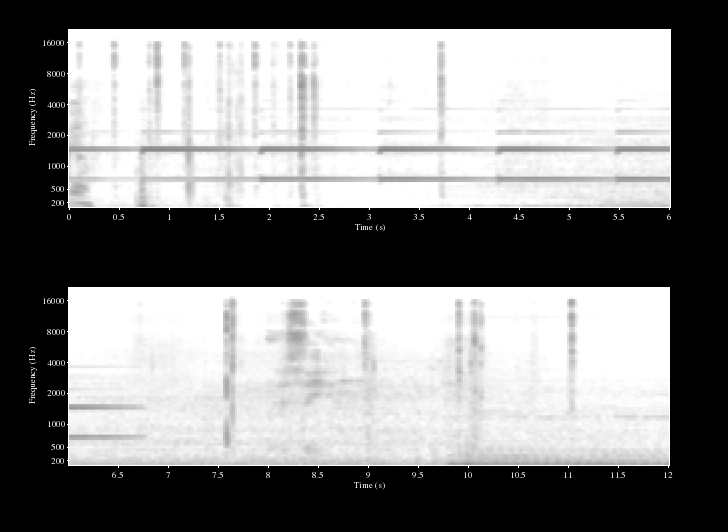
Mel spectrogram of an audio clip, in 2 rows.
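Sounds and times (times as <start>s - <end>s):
warning chime ding: 0.0s - 6.7s.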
